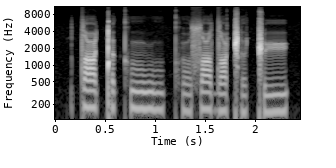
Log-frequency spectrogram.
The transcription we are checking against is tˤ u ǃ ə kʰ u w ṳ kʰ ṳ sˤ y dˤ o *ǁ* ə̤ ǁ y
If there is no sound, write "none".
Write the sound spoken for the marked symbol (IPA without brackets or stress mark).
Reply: ǁ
